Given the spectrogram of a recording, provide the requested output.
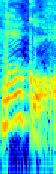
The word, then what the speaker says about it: lo.kc.al: Tell us the story of local, and I love how on your site you are like, this is pronounced local.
